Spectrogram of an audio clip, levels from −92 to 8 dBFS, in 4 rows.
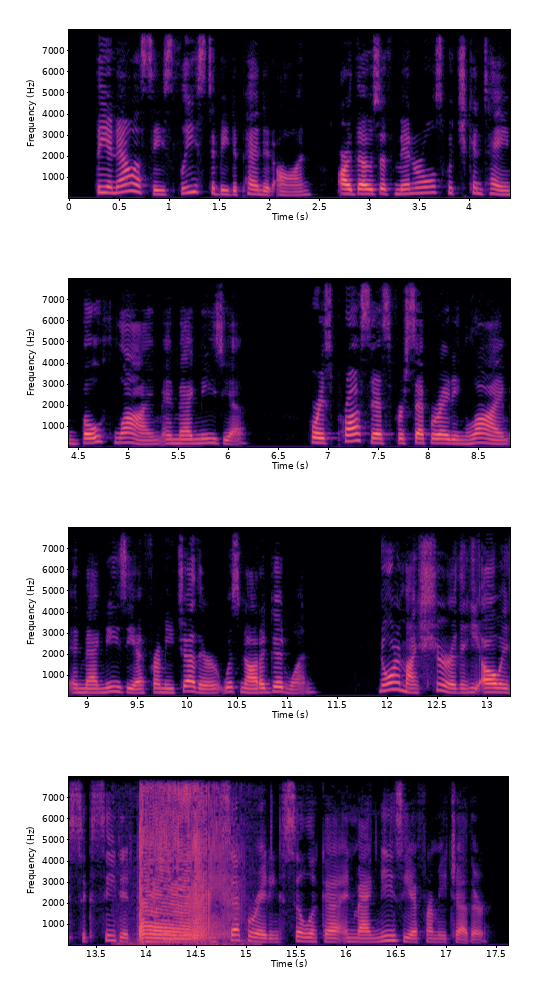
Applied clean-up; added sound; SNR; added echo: none; Fart; -3 dB; none.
